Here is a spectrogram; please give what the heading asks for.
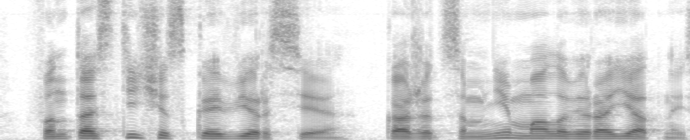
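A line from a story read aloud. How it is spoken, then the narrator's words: Plain. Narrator (Russian): сказал он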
